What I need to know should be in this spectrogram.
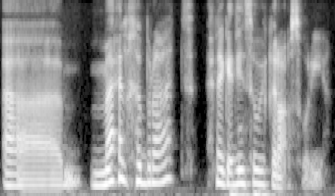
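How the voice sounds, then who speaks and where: Very fast-talking woman explaining. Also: mid-range voice, vocal fry. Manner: animated, explains step by step with examples. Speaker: reading specialist guest. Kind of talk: explanatory talk show chat.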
